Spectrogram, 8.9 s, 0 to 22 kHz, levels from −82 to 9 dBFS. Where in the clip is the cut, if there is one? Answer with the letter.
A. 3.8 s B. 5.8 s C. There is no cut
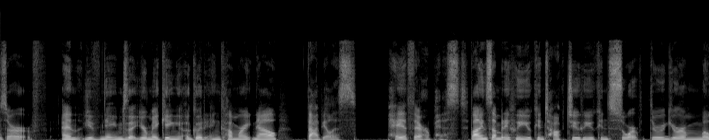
B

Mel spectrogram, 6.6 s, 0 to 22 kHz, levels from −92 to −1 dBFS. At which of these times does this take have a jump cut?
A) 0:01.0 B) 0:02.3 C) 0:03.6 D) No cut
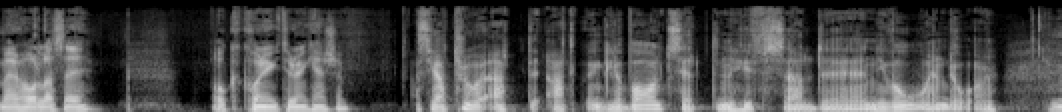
C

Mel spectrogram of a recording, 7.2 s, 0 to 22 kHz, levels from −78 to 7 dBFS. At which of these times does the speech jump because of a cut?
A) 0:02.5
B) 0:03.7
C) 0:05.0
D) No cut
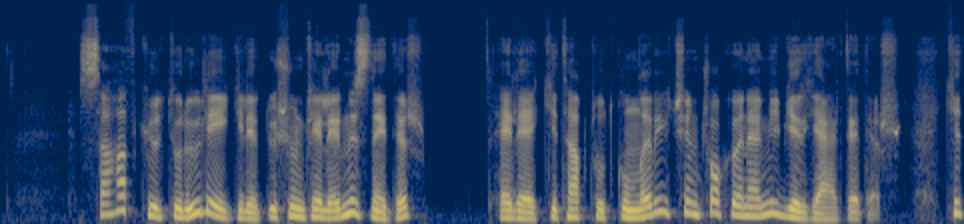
B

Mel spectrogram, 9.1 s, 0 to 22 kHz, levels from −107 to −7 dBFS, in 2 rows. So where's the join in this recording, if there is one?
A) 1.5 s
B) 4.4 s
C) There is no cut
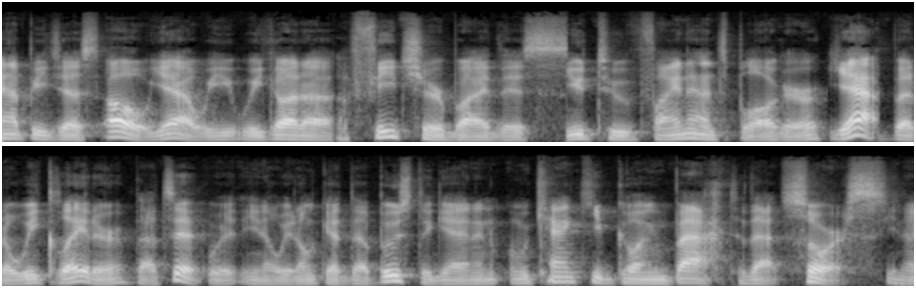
B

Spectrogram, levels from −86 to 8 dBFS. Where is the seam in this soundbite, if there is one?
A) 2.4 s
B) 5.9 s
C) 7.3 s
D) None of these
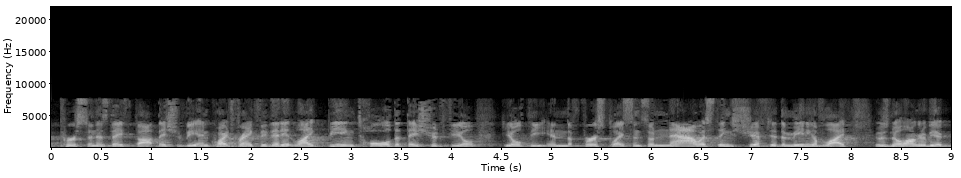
B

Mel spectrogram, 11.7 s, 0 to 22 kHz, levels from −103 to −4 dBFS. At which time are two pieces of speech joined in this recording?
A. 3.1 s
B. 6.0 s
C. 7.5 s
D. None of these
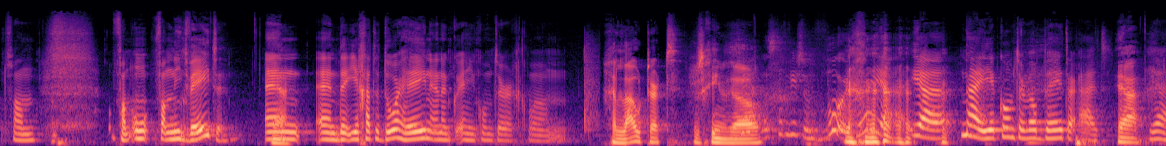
B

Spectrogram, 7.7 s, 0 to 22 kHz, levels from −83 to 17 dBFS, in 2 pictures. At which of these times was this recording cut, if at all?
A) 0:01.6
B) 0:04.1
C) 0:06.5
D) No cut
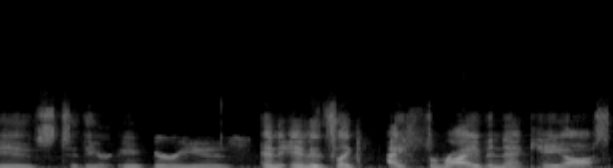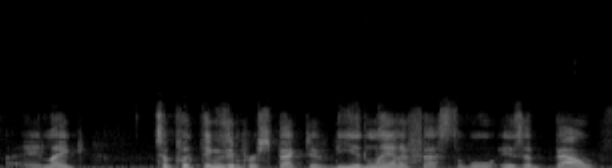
A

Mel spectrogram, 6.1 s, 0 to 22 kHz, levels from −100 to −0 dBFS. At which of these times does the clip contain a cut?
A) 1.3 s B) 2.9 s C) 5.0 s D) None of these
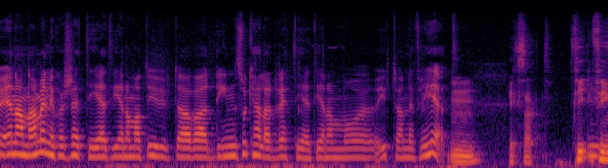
C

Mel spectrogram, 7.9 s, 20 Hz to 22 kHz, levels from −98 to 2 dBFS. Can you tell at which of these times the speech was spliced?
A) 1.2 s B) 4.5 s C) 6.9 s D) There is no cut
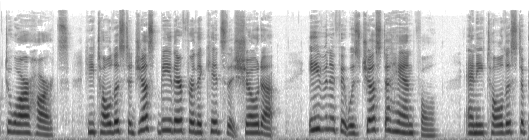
A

